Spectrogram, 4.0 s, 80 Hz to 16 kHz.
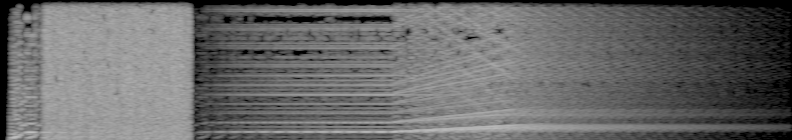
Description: buff protect; ff3; ff3us

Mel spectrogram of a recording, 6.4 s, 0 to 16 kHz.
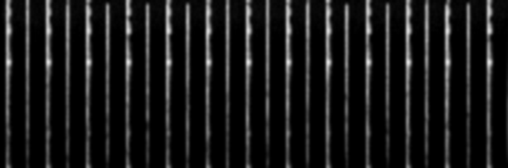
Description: beat; ff3; ff3us

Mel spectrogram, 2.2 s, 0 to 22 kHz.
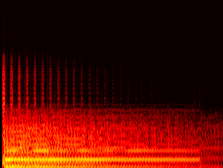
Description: noise blaster; ff3us

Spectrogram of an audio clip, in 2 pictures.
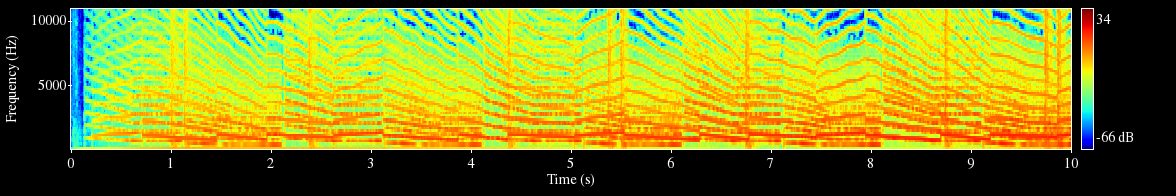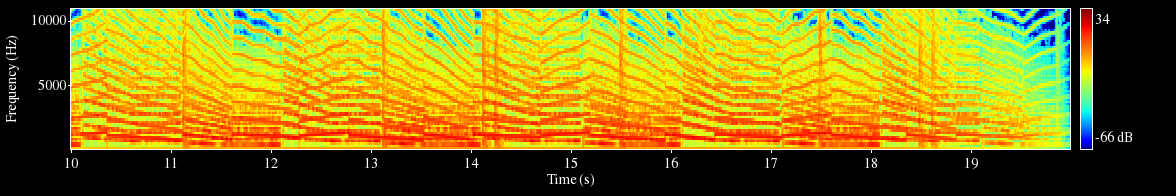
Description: alarm; romancing saga 3

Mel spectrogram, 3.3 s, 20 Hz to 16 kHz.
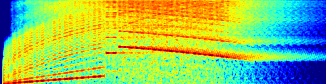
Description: dragon esper; ff3us

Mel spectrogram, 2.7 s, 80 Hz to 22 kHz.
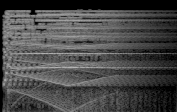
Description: shell; ff3; ff3us

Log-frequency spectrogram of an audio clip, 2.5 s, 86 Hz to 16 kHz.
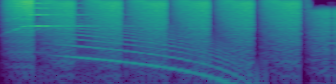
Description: snare; ff3; ff3us

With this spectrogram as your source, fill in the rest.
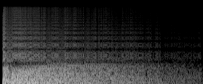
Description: open huge; ff3; ff3us

